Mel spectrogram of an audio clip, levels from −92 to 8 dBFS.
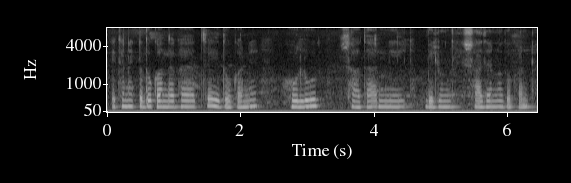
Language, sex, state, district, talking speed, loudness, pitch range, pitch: Bengali, female, West Bengal, Jalpaiguri, 130 wpm, -32 LUFS, 130-215 Hz, 205 Hz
